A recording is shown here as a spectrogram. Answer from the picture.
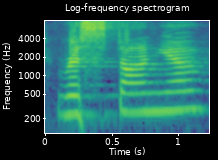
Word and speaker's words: Ristano: will just butcher this, Ristano. Oh, you did great. Oh, well, thank you. Yes, it's hooked on phonics. You just have to spell it out.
